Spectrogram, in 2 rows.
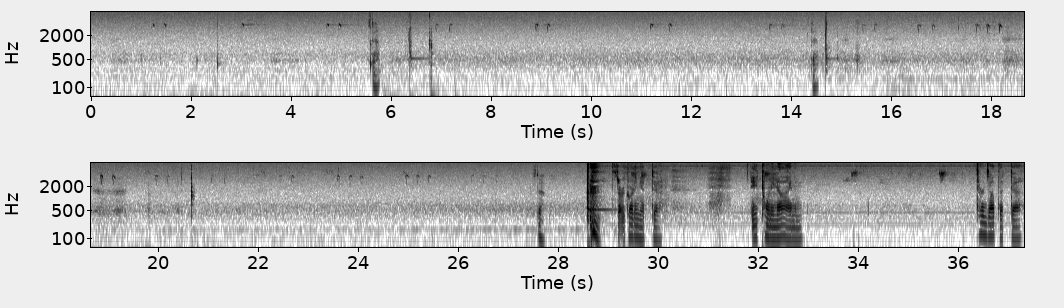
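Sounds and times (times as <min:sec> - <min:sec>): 
distant type 5 bird calling across the clearing: 0:02.5 - 0:37.3
speech: 0:05.6 - 0:05.9, 0:27.6 - 0:27.8, 0:28.7 - 0:30.2, 0:31.9 - 0:33.0, 0:36.4 - 0:37.3.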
